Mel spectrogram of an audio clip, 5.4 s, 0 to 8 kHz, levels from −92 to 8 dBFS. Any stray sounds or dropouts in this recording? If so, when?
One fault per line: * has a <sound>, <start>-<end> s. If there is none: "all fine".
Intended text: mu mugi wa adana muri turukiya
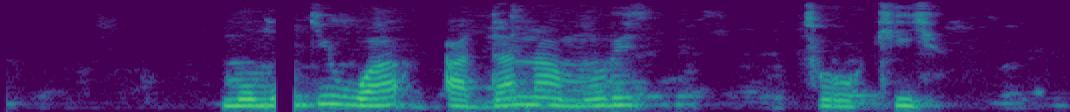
* has a dropout, 1.4-1.5 s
